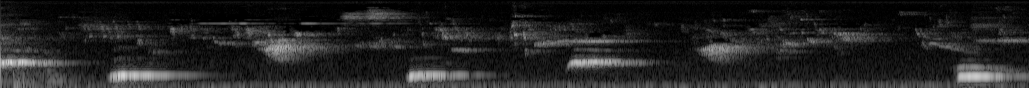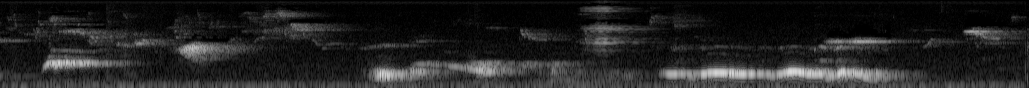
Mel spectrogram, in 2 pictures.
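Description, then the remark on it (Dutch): A dense, layered soundscape artwork of bird calls heard in a room: chirps, whistles and swooping tones overlap continuously, joined by lower, rounded owl hoots that repeat throughout. No one speaks. “Een soundscape, een geluidswerk met vogelgeluiden.”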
